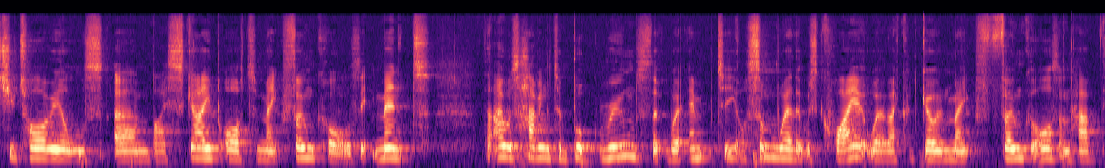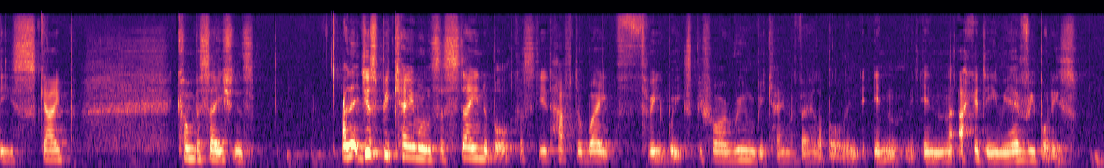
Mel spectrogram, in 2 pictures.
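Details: Stammering in an adult female lecturer who states she has a stammer; real, not acted.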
